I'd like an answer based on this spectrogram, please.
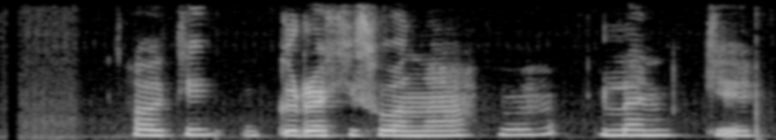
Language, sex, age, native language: Icelandic, female, 10, Icelandic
